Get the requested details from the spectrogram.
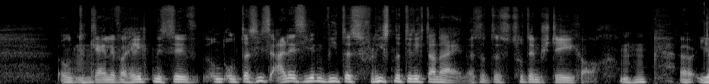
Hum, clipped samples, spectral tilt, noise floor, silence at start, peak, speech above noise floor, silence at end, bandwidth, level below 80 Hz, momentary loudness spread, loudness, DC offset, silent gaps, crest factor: none; under 0.1%; -5.5 dB/octave; -49 dBFS; 0 s; -8 dBFS; 24 dB; 0 s; 17 kHz; -58 dBFS; 10 LU; -26 LUFS; under 0.1%; none; 18 dB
